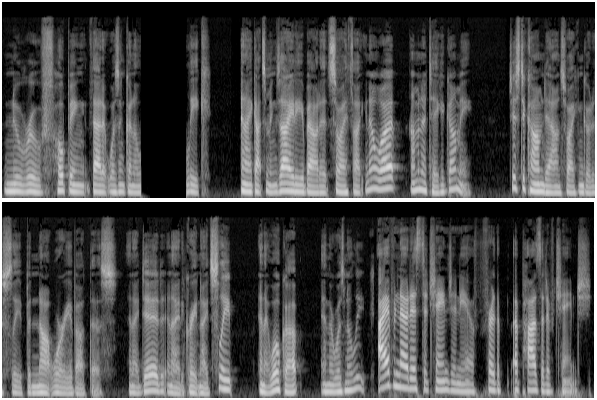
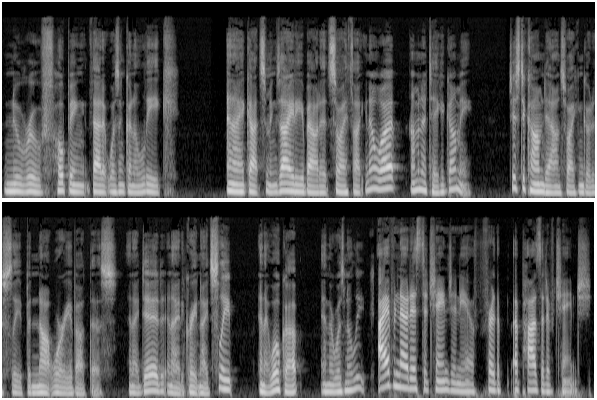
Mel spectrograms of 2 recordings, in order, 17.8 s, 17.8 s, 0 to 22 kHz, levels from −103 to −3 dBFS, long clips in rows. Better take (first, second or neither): second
